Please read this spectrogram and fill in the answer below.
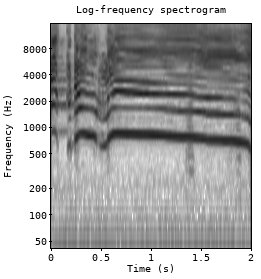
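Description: A man's voice imitating a rooster's loud crow, 'cock-a-doodle-doo': a few short clipped syllables, then one long held final note that drops away at the end.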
